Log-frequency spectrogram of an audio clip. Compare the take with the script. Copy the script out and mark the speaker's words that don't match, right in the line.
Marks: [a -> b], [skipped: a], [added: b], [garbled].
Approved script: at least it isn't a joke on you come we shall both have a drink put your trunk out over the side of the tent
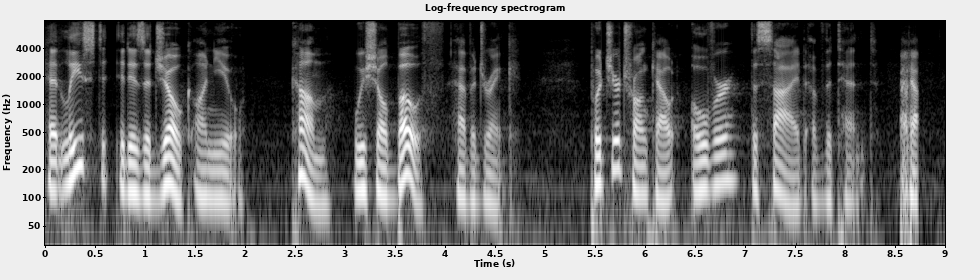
at least it [isn't -> is] a joke on you come we shall both have a drink put your trunk out over the side of the tent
